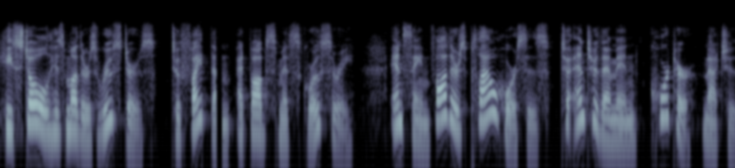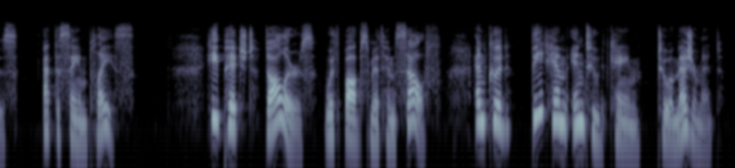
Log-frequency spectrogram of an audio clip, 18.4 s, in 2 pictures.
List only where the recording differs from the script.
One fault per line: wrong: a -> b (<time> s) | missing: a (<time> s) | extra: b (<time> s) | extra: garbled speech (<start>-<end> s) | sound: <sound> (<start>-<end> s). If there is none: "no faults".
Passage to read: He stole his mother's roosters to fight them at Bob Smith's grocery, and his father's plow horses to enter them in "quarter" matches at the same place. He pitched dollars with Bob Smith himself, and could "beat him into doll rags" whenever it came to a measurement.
sound: dropout (2.7-2.8 s)
wrong: his -> same (5.0 s)
missing: doll rags whenever (16.7 s)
